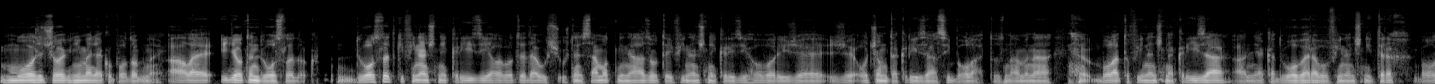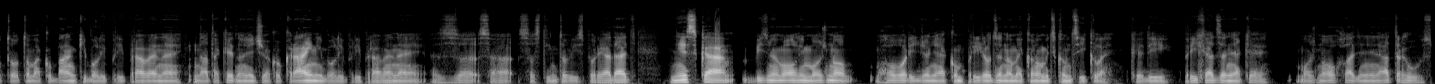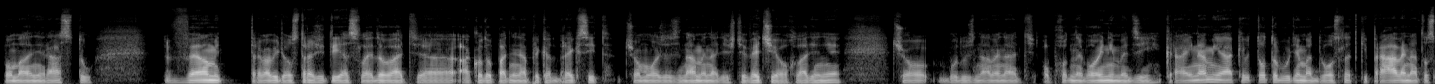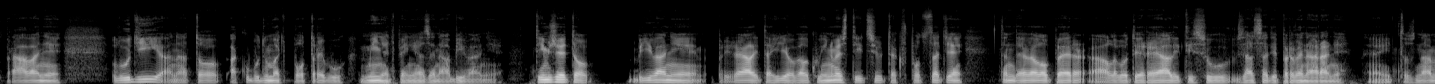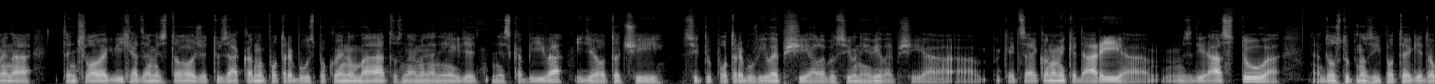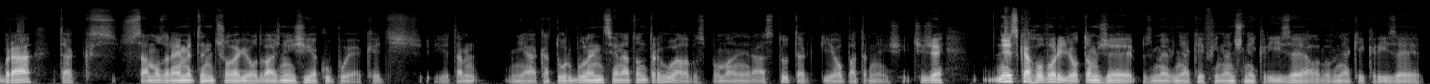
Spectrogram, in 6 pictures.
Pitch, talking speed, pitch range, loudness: 85 Hz, 165 wpm, 85-90 Hz, -21 LUFS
